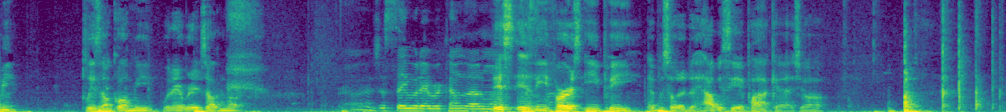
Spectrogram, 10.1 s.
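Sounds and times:
speech: 0.0 - 2.6, 3.6 - 8.4
quiet hand clapping: 9.0 - 10.0.

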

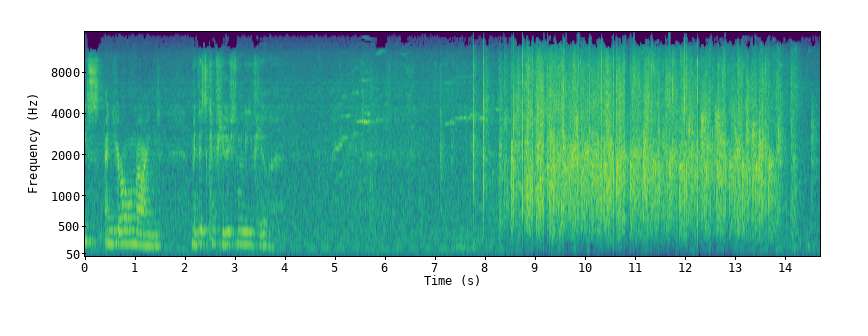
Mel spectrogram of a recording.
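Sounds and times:
speech: 0.4 - 3.9
audience applause after a poem: 7.3 - 14.6.

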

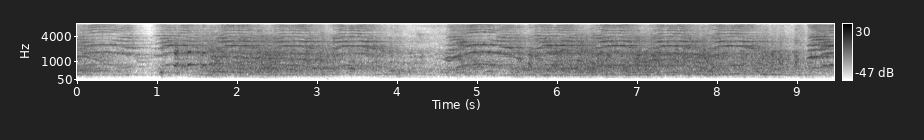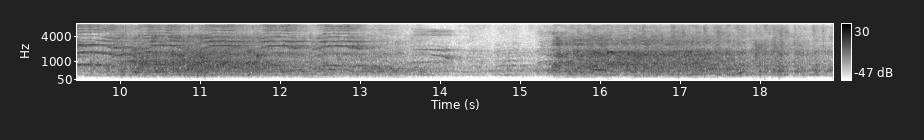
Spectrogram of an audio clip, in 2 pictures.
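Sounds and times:
peacock screaming: 0.0 - 4.0, 4.6 - 13.2
laughter: 0.0 - 13.7, 15.2 - 18.9.

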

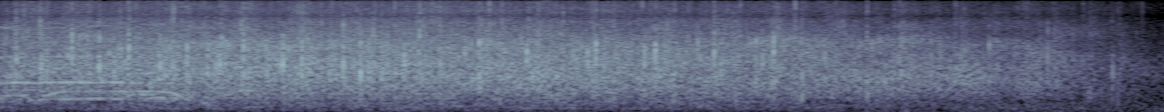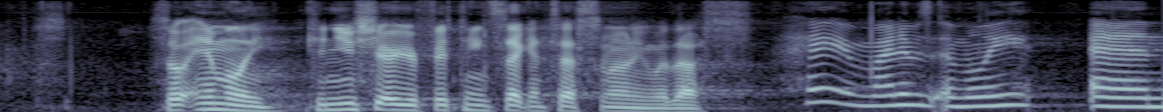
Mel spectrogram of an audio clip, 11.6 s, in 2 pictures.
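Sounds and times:
audience applause welcoming a student to the stage: 0.0 - 5.8
speech: 6.6 - 11.6.

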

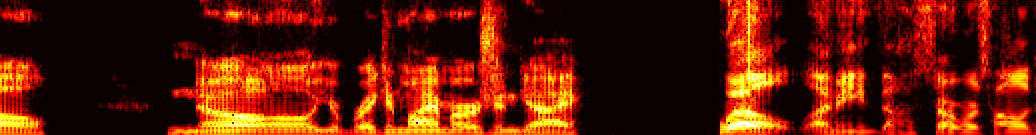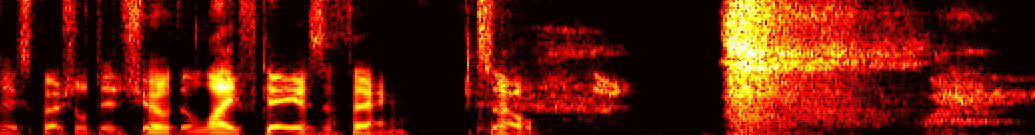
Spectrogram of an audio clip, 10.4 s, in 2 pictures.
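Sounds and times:
speech: 0.0 - 3.0, 3.6 - 8.9
person sighing through the mouth: 8.8 - 10.3.

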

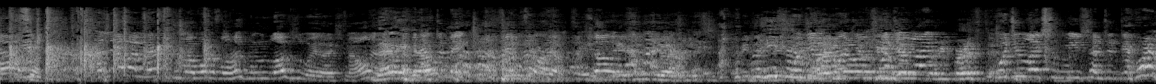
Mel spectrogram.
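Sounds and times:
laughter: 0.0 - 1.5, 3.7 - 10.2
round of applause: 0.0 - 2.2
speech: 0.3 - 0.5, 3.3 - 11.5.

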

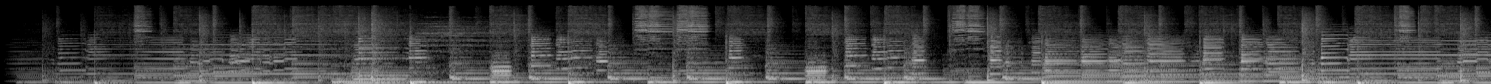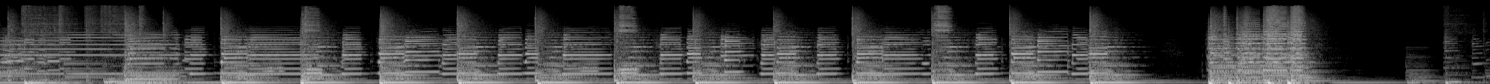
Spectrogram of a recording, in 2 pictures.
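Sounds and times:
swing music: 0.0 - 29.8.

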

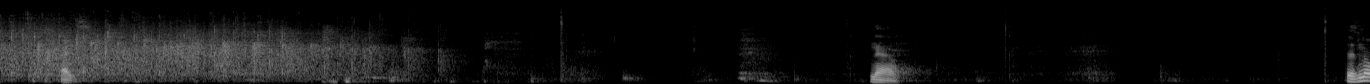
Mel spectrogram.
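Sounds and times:
audience applause for the cast: 0.0 - 4.6
speech: 0.6 - 1.0, 8.7 - 9.1, 13.5 - 13.7.

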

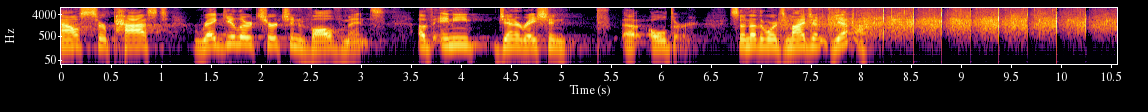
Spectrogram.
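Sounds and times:
speech: 0.0 - 8.3
audience applause during a church talk: 7.2 - 10.5
sharp claps: 7.5 - 10.5.

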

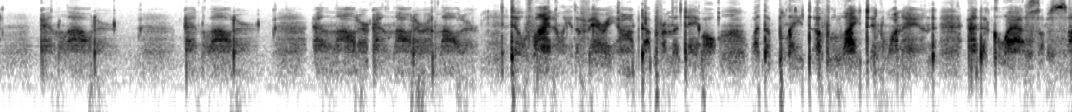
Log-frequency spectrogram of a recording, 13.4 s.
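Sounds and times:
soft breathy murmuring voices: 0.5 - 1.4, 3.9 - 13.3.

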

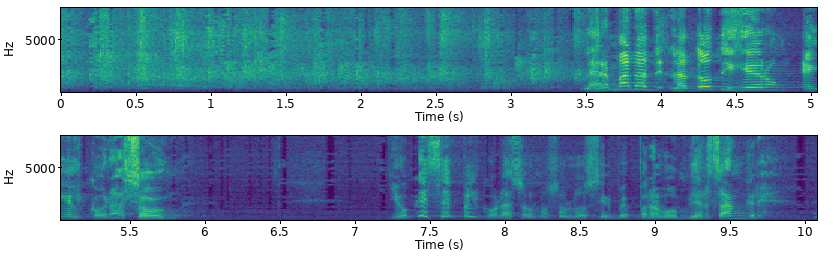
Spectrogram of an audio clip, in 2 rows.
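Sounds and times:
audience applause: 0.0 - 3.6
speech: 3.5 - 5.9, 7.2 - 9.9.

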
